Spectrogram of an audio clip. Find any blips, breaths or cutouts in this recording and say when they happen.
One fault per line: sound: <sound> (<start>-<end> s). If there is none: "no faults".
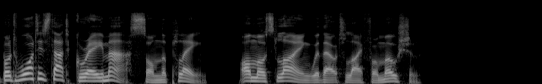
no faults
